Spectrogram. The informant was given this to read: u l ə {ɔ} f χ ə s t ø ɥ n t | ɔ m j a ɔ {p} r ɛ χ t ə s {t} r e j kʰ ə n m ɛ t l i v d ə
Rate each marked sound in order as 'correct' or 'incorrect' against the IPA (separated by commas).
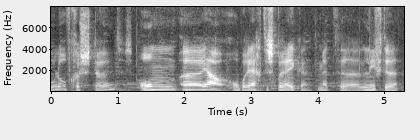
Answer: correct, correct, incorrect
